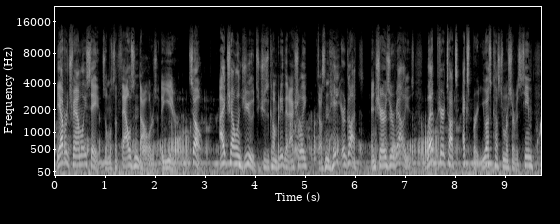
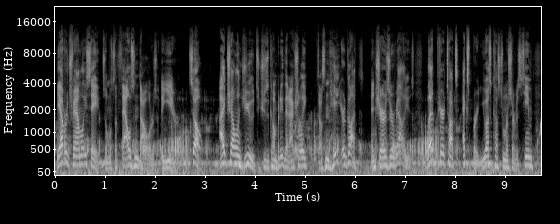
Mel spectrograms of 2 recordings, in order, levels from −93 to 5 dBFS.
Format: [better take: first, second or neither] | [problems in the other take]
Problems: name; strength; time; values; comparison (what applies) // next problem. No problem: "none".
neither | low rumble; loud; throughout; 9 dB below the speech; the same in both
